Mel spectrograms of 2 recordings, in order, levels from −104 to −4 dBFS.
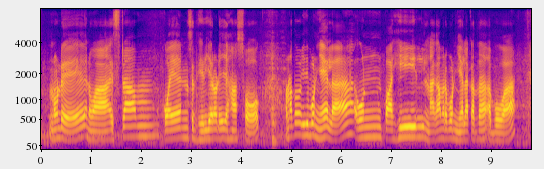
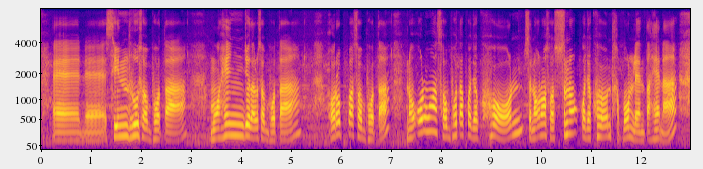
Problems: background sounds at intervals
